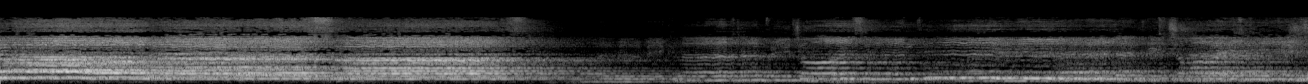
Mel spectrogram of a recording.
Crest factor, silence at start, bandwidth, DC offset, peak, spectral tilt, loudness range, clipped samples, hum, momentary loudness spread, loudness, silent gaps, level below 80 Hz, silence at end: 18 dB; 0 s; 9.8 kHz; under 0.1%; -6 dBFS; -3 dB/octave; 14 LU; under 0.1%; none; 20 LU; -21 LUFS; none; -70 dBFS; 0 s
